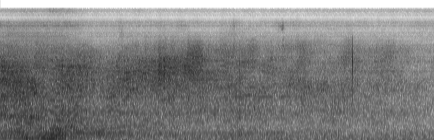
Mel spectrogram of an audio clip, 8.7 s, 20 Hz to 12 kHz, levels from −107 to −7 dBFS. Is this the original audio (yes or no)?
no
